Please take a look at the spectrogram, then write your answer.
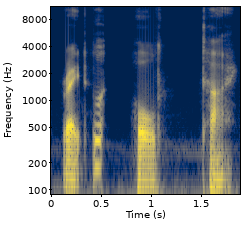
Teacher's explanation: there's a slight hold, a delayed plosion, before you release the T in tie.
